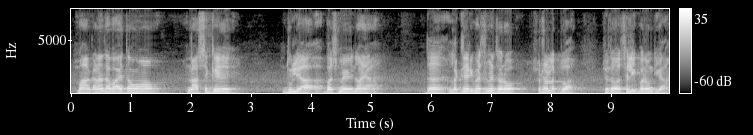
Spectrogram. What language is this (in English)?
Sindhi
